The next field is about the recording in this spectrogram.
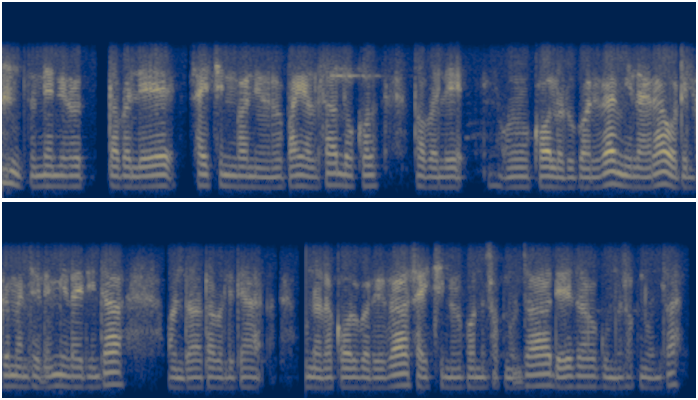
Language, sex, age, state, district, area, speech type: Nepali, male, 18-30, West Bengal, Darjeeling, rural, conversation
